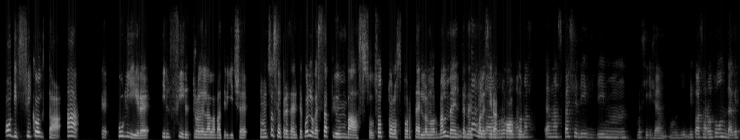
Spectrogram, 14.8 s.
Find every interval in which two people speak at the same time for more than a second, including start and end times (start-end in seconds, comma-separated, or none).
9.1-10.5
